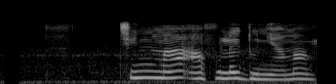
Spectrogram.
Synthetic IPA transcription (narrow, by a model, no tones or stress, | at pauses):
t͡sʰinmaapʰulajd̪unijama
